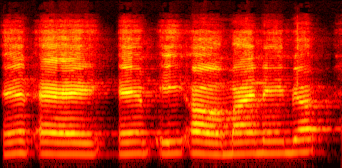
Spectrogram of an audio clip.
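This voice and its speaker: A woman's voice: fairly high pitch, completely flat delivery, fairly bright tone. A woman hosting a live dating show, chatting with callers and calling them sweetheart. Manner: drawn-out spelling, affectionate. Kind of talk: live-stream matchmaking chat.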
